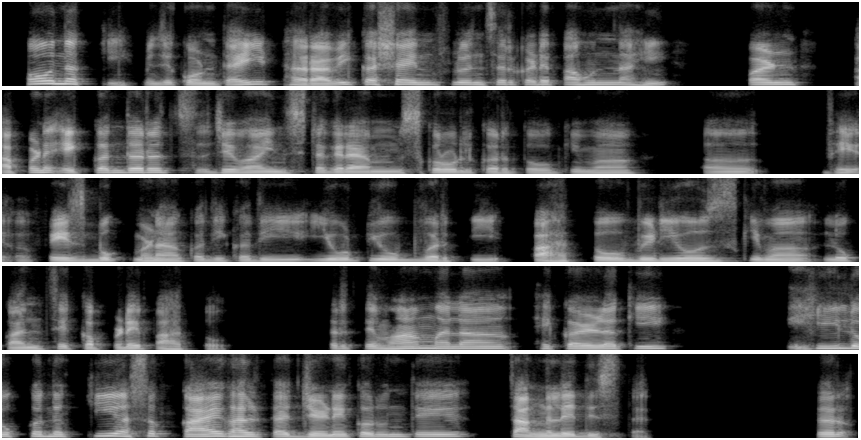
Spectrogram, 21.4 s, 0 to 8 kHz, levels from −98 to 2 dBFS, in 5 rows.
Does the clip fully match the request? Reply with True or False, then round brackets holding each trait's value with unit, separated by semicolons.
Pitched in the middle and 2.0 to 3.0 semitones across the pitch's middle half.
False (155 Hz; 4.6 semitones)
